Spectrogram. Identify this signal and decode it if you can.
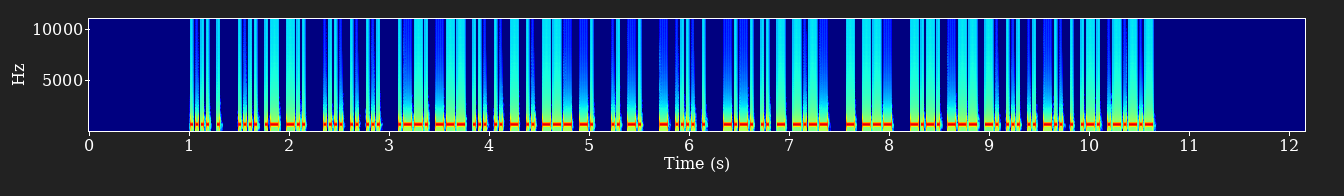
Morse code, heard as a keyed tone, about 44 wpm, 700 Hz. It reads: HE HAD HIS POSITION IN THE CITY TO CONSIDER.
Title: Sentences from Top 900 Words 45wpm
